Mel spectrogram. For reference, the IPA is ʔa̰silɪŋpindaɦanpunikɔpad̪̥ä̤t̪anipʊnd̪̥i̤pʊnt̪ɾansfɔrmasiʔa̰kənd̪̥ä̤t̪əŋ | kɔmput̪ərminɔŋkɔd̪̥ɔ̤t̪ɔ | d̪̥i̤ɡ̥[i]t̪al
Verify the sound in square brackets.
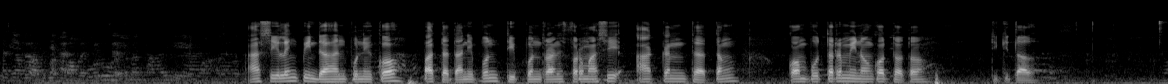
correct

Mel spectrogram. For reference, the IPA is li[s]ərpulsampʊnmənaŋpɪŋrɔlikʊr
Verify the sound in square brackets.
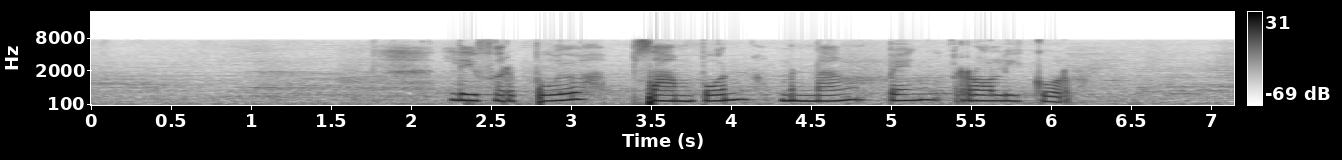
incorrect: f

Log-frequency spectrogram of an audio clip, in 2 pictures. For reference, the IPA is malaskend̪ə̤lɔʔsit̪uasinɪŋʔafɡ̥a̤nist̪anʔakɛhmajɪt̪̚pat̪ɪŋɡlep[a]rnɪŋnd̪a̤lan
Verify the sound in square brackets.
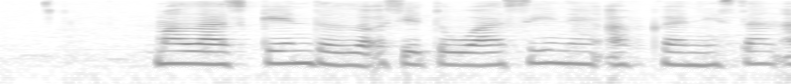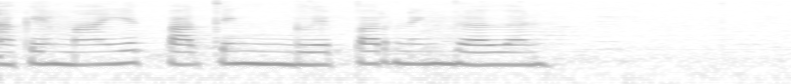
correct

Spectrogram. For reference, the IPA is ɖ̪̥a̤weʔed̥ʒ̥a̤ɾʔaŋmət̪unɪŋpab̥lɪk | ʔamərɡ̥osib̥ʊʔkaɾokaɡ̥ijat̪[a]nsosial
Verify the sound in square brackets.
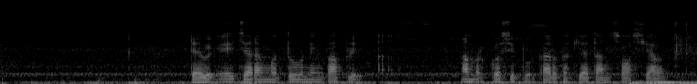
correct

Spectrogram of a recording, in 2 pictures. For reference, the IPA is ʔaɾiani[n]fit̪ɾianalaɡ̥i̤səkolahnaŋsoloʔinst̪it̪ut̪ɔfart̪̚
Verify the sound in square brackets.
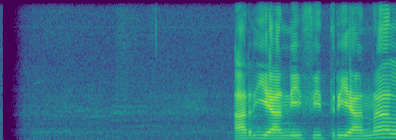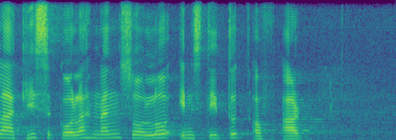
incorrect: none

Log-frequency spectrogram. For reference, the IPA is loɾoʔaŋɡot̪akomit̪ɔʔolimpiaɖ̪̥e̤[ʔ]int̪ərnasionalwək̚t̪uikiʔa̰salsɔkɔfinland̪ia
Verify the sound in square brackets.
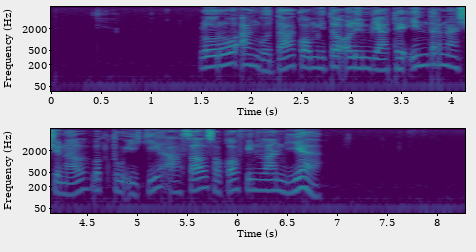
correct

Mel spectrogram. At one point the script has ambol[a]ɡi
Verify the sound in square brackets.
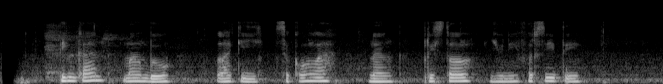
correct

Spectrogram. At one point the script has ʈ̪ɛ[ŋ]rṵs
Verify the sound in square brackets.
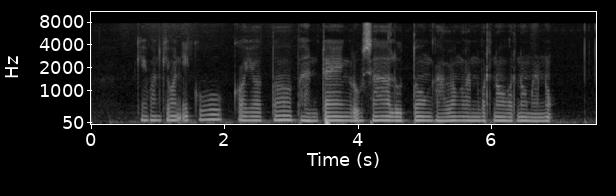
correct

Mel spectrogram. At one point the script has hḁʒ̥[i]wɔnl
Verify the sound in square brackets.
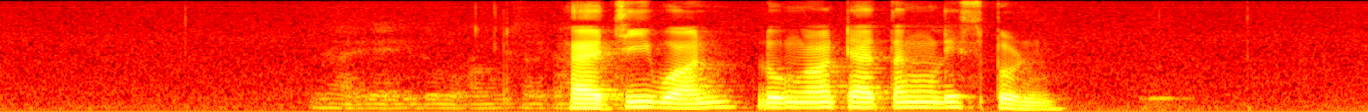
correct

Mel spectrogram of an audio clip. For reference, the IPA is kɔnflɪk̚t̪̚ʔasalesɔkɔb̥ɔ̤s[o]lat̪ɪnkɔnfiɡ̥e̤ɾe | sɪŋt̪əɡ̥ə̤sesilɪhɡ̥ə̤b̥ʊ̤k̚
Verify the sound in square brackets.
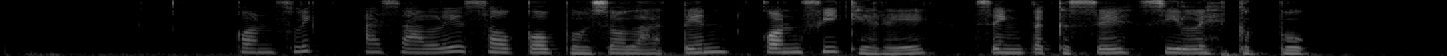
incorrect: ɔ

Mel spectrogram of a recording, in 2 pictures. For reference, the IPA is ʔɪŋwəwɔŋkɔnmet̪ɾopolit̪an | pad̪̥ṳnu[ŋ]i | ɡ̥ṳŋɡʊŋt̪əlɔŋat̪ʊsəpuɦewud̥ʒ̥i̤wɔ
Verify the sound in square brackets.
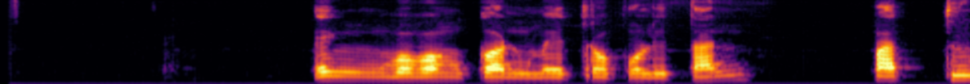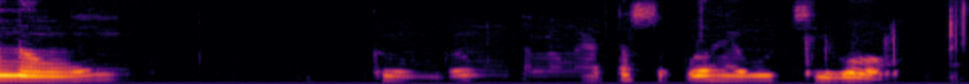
correct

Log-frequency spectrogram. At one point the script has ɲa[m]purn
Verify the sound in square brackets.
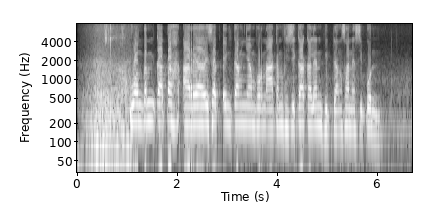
correct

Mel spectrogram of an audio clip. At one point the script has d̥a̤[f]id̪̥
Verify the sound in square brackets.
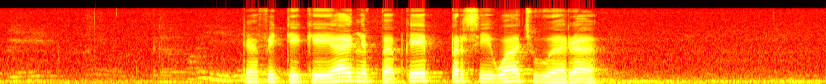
correct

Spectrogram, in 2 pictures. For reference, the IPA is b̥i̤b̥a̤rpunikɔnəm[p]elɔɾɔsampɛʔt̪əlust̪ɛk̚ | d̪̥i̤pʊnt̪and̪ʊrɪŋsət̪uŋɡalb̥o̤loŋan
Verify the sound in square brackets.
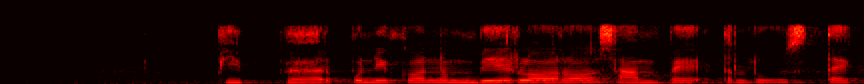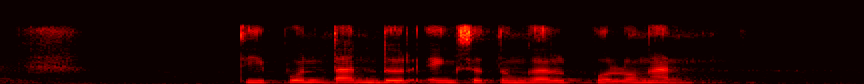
incorrect: b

